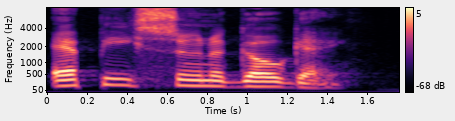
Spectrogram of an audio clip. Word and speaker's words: episunagoge: The Greek word here for gather is the Greek word episunagoge. Episunagoge. Sounds like the word synagogue, right?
